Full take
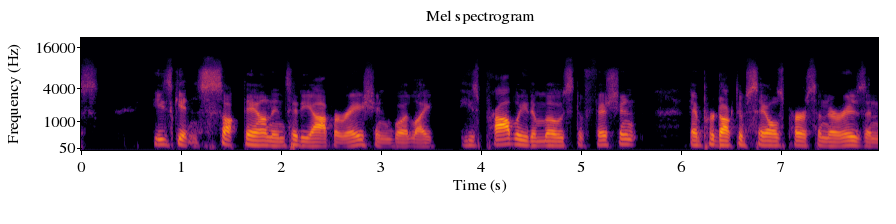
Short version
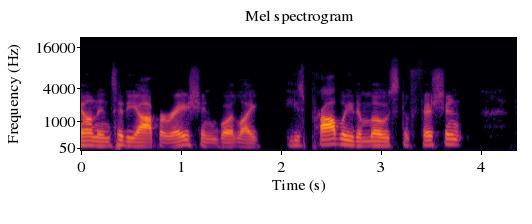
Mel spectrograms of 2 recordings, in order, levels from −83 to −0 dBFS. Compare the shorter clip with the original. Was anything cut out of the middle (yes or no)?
no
